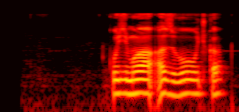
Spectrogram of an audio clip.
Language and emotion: Russian, sad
